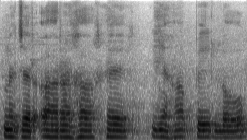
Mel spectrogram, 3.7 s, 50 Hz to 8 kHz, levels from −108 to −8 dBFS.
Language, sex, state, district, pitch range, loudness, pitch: Hindi, male, Rajasthan, Jaipur, 125-130 Hz, -17 LUFS, 130 Hz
